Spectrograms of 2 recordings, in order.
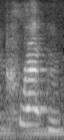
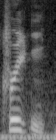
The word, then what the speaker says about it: cretin: You manhandled me like a cretin. Nope. You just over there First of all, madam, not to be a stickler, but it's pronounced cretin.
